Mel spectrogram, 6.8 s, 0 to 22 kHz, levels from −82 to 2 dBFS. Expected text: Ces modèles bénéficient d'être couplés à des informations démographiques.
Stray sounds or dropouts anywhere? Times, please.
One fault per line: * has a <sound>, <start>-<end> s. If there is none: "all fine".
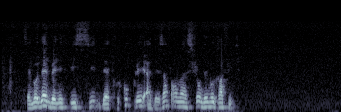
all fine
